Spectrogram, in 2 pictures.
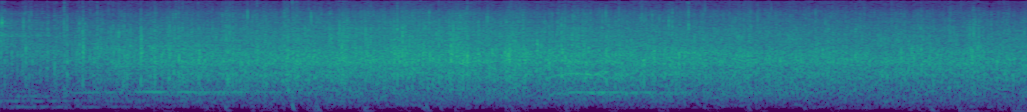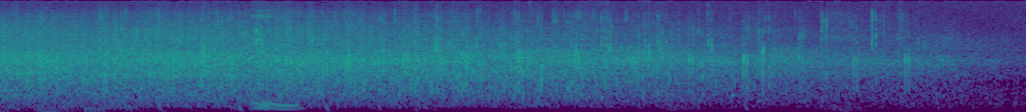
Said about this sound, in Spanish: Pues dale un fuerte aplauso a Jesús.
